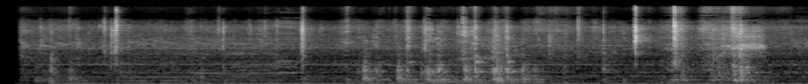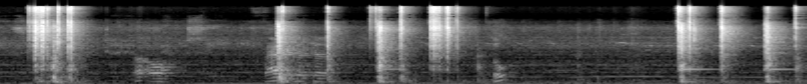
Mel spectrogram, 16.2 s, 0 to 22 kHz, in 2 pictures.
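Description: Sharp metal clicks and clanks of a steel pry bar levering against a seized AMC 304 V8, trying to break the engine free, in bursts with a brief metallic ring, heaviest about halfway through and again near the end.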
